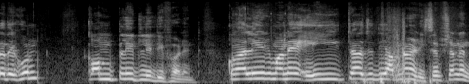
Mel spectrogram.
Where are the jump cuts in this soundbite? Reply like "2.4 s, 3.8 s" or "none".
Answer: 2.3 s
